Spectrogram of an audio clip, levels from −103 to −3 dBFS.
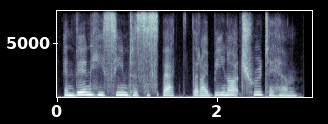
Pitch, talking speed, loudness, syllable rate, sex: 205 Hz, 245 wpm, -17 LUFS, 5.2 syllables/s, female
